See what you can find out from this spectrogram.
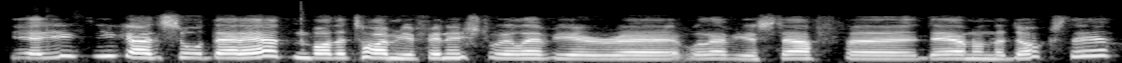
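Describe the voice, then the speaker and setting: Man putting on a gruff Australian sea captain. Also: high-pitched, moderate pace, sharp tone, muffled recording, pitched above the performer's own voice. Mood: gruff, hearty.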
